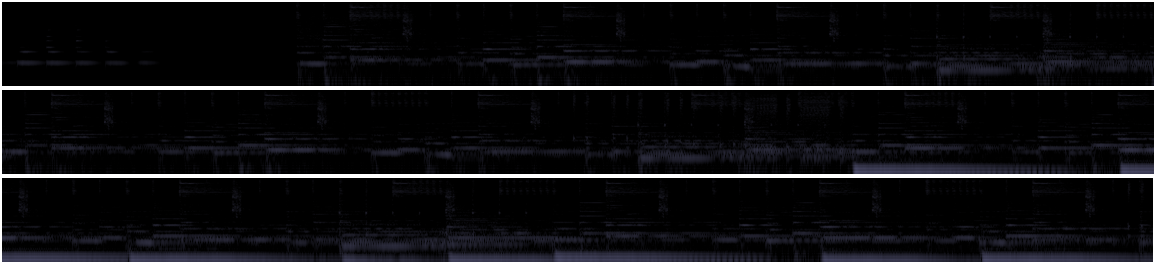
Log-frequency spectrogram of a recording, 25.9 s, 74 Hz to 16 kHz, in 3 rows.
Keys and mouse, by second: 0.2 ctrl+click, 0.5 middle click, 0.8 middle click, 1.2 middle click, 1.5 middle click, 1.8 ctrl+click, 2.2 shift+click, 3.3 middle click, 3.8 middle click, 4.0 middle click, 4.1 f, 4.2 s, 4.2 click, 4.7 shift+click, 5.1 middle click, 5.8 f, 5.9 middle click, 6.0 shift+c, 6.4 middle click, 6.6 ctrl+click, 7.1 middle click, 7.4 shift+middle click, 7.9 ctrl+Tab, 8.3 ctrl+Tab, 9.6 ctrl+Tab, 11.1 ctrl+Tab, 11.9 middle click, 12.5 click, 12.9 middle click, 13.1 f, 13.2 middle click, 13.9 shift+c, 14.0 click, 14.1 middle click, 14.2 click, 14.7 click, 15.7 click, 16.2 click, 16.6 middle click, 17.3 ctrl+click, 17.6 shift+middle click, 17.7 ctrl+click, 18.6 middle click, 18.9 f, 19.0 shift+click, 19.4 shift+click, 19.5 middle click, 19.7 shift+click, 20.1 f, 20.4 shift+c, 20.6 ctrl+click, 20.8 middle click, 21.3 ctrl+click, 21.7 ctrl+middle click, 21.8 f, 21.9 s, 22.0 click, 23.3 shift+click, 23.6 middle click, 23.9 f, 24.0 shift+c, 24.1 ctrl+click, 24.4 ctrl+z, 24.5 ctrl+z, 24.6 click, 25.1 click.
